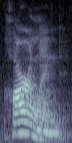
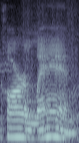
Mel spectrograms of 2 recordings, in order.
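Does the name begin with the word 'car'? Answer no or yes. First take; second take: no; yes. First: The first part does not sound like 'car'. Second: The first part sounds like the word 'car'. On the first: The speaker calls it wrong. "how I pronounced it the first time I saw it" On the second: The speaker calls it right. "it was actually Carland, because that's a car"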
